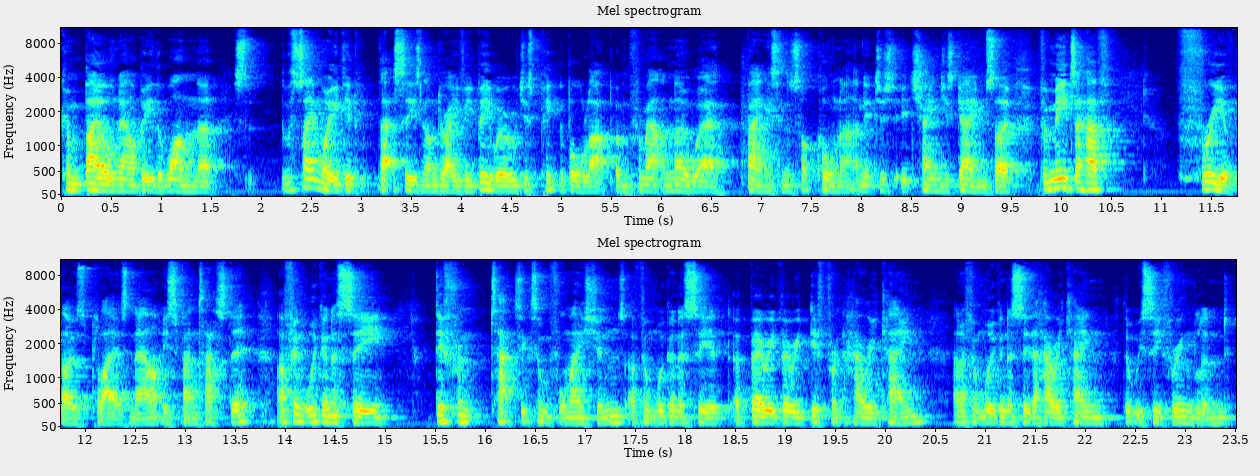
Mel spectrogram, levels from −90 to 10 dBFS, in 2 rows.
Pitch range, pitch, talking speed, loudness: 105-120 Hz, 115 Hz, 230 wpm, -30 LUFS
